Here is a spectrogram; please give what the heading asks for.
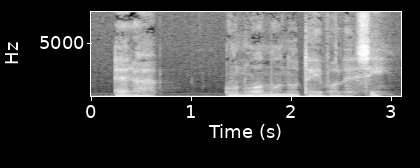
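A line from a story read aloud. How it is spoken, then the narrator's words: Unsteady voice. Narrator (Italian): dissi con voce malferma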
